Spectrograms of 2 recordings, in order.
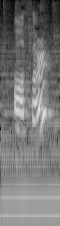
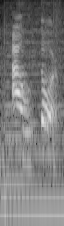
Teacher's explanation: In English, the AU sounds more like a, while in Spanish, it is like ow sound.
